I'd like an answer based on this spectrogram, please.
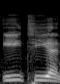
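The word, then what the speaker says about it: Etienne: Etn. If you say those letters in a row, that's his name.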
